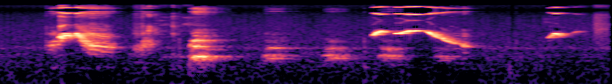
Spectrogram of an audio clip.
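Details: Indian ringneck parakeet making a swooping whistle, then low husky, nasal notes repeated about once a second, then a loud arched whistle that rises and slides down, and a final short whistle.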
